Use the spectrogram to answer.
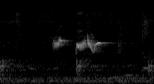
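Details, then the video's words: A bulbul sings a brief, bright phrase: a short chirp, then a quick liquid warble of two or three notes, over faint background hiss. "Sweet bird sound"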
